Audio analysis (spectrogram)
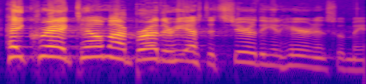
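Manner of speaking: loud, high holler at the preacher; yelling out. Acted. Churchgoer hollering at the pastor right before the sermon, yelling out. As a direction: holler it across the room as an interruption. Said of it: "somebody yells that out".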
